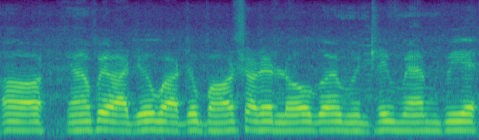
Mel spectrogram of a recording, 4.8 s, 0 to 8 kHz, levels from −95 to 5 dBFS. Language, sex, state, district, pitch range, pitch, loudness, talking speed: Hindi, male, Haryana, Jhajjar, 135-140 Hz, 140 Hz, -14 LUFS, 160 wpm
